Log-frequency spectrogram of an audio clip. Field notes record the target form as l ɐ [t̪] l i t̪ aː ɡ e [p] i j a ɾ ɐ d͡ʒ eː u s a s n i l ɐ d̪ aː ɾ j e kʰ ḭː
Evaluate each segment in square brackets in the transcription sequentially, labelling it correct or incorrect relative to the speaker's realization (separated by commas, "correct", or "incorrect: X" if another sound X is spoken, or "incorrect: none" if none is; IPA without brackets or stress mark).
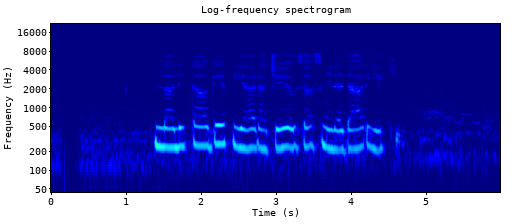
incorrect: none, correct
